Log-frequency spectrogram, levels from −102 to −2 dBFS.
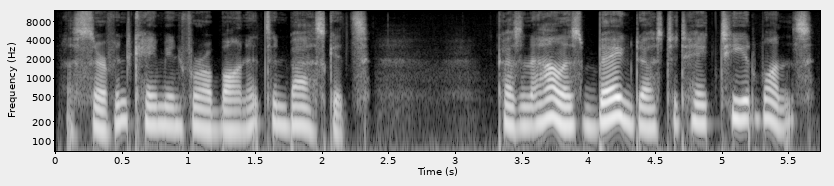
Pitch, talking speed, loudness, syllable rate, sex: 180 Hz, 190 wpm, -19 LUFS, 5.4 syllables/s, female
